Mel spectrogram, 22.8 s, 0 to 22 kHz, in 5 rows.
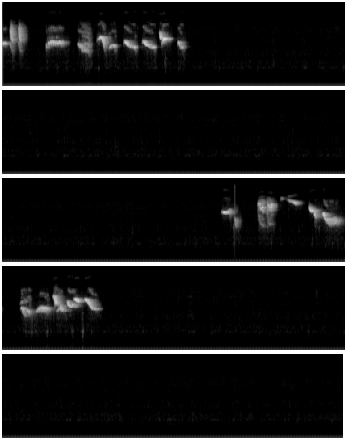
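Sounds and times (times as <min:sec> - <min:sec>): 
Eurasian blackcap Sylvia atricapilla singing varied warbling notes: 0:00.0 - 0:02.4, 0:12.1 - 0:15.0.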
